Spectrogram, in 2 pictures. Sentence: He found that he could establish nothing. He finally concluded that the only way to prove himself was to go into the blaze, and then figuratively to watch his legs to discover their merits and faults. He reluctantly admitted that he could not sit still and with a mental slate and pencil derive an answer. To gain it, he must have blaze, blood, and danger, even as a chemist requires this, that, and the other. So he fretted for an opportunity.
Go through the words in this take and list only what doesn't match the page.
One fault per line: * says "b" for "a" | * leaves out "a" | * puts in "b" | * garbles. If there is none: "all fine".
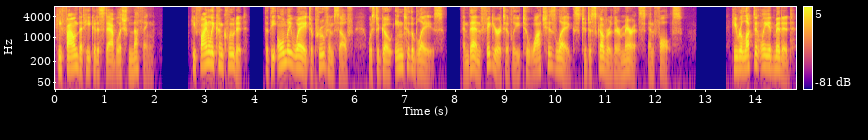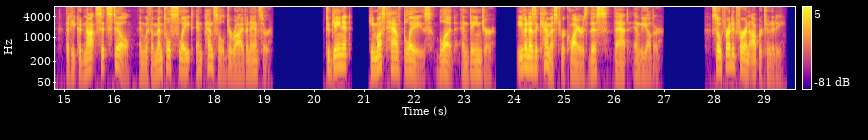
* leaves out "he"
